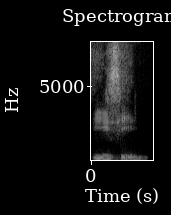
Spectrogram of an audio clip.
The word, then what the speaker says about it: EESSI: little bit right so the way we pronounce that is easy so the easy environment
